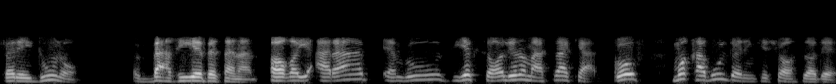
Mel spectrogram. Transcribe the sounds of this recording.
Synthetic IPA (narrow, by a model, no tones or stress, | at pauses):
fe̞ɾe̞jd̪uːno | bæɣije̞be̞zænænd̪ɒːɣɒːjeʔæɾæb̚e̞mɾuːzjeksoɒːliːɾɔmæt̪ɾæhcʰæ̰ɾd̪̥̚ɡ̥oft̪ | mɒːɢæbuːld̪ɒːɾiːmcʰe̞ʃɒːhzɒːd̪e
